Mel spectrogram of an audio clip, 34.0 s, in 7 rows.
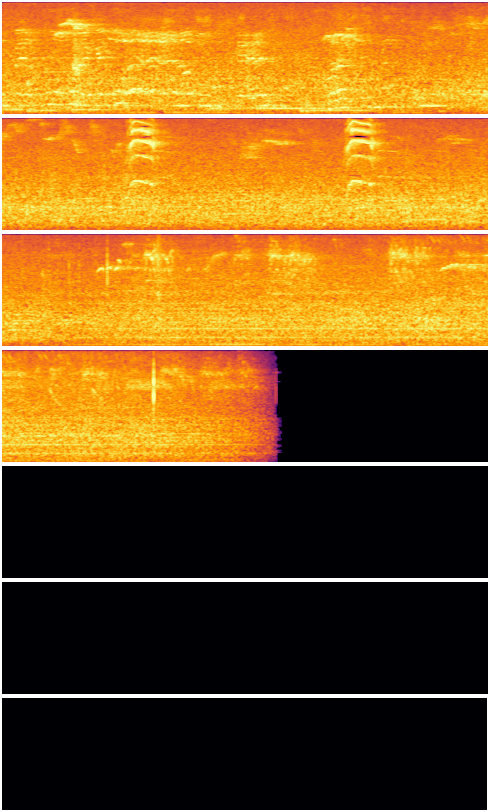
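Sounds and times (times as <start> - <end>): loud short bird calls: 6.0 - 6.6, 8.3 - 8.9.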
